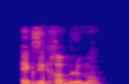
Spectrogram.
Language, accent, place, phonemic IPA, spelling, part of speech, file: French, France, Lyon, /ɛɡ.ze.kʁa.blə.mɑ̃/, exécrablement, adverb, LL-Q150 (fra)-exécrablement.wav
- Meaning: poorly; awfully; lamentably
